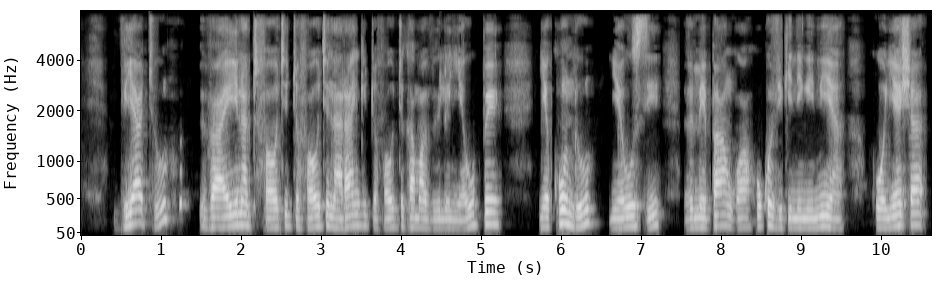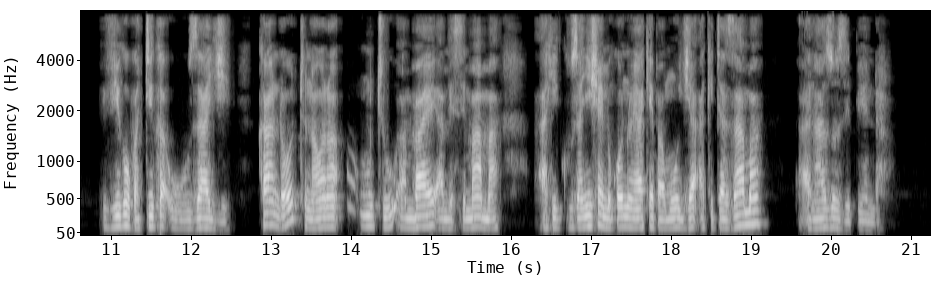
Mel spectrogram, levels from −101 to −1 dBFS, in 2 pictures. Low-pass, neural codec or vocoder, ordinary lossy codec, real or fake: 7.2 kHz; none; AAC, 32 kbps; real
